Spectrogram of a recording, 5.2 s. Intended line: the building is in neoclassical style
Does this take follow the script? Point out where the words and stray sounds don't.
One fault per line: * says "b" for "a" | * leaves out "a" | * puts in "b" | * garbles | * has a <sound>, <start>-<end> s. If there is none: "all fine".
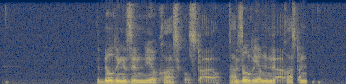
* garbles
